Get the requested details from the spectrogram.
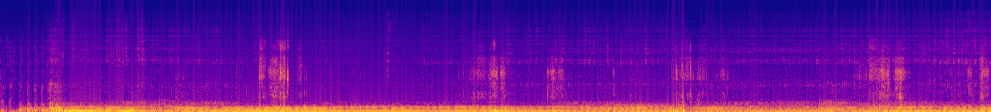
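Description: A jet ski engine starts and idles with a steady low rumble.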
